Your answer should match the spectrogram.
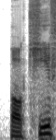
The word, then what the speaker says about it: Kyiv: get through to the Kiev city, or Kyiv city, depending on you want the Russian or the Ukrainian pronunciation.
